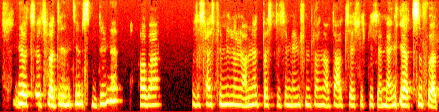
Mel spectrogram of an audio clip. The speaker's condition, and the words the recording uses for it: Tongue cancer surgery. Also bitte unbedingt darauf aufmerksam machen, wann das zu schnell oder zu undeutlich ist.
